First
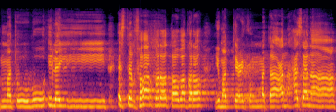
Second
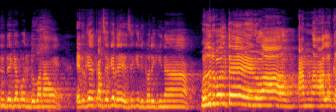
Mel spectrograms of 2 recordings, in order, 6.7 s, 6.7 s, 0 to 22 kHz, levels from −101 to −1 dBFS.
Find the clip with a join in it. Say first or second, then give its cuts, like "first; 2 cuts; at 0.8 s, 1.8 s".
second; 1 cut; at 3.9 s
